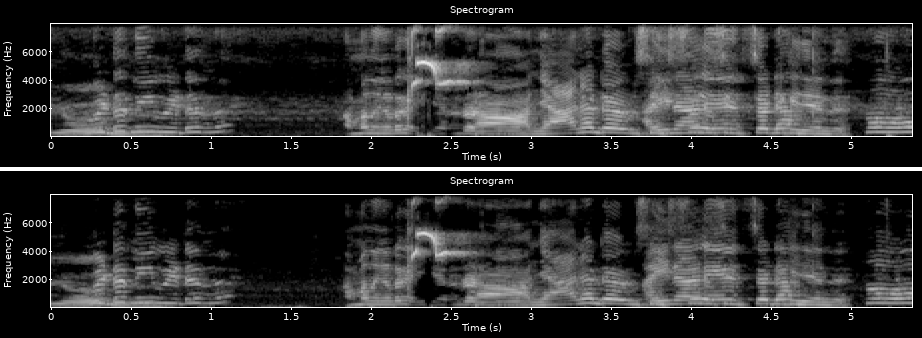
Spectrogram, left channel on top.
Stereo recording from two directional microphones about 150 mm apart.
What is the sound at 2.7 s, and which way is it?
A man's voice, 5° right (ahead or behind).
